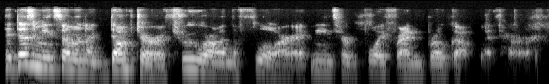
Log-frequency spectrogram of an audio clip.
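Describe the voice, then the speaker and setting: A woman hosting a children's storytime, reading expressively and pausing to explain words simply to young listeners. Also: deep voice, a little mellow. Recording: roomy, echoing home recording.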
